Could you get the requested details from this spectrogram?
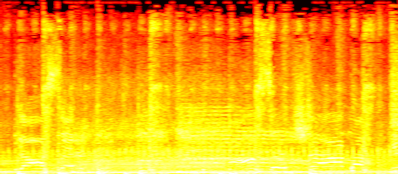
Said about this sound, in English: The car's having a hard time just driving through this.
